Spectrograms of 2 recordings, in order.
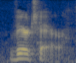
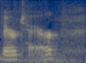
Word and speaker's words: Werther: This week began with Werther. That is how you say it in the opera world. It, I guess, comes from the French, Werther. But I always say Werther because I learned it in college.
